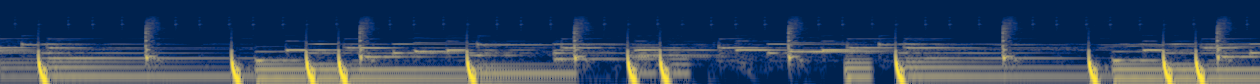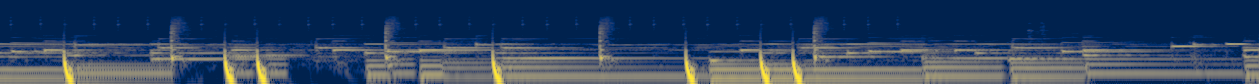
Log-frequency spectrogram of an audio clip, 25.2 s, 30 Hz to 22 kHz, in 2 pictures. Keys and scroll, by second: 4.0 b, 7.3 m, 9.7 a, 16.2 ctrl+z, 16.4 ctrl+z, 24.3 ctrl+c, 24.5 ctrl+v.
